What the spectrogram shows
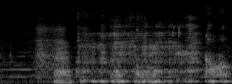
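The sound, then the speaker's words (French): A voice imitates a deep, rumbling, gravelly snore in a few rough, sustained bursts, fairly loud, with a growling, rocky texture. “Et tu te fais répondre avec des ronflements rocheux.”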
